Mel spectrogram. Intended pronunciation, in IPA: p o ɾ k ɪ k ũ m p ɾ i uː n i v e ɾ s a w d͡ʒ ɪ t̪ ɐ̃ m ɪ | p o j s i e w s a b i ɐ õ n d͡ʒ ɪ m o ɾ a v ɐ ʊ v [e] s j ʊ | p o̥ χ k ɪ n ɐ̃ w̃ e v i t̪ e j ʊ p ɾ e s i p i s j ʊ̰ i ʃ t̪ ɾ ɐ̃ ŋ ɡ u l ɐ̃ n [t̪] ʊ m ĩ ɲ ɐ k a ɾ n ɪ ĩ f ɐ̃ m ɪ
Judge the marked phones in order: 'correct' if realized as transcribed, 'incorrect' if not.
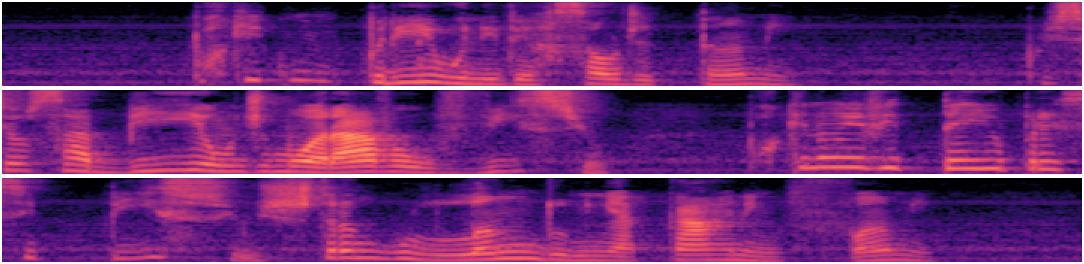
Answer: incorrect, incorrect

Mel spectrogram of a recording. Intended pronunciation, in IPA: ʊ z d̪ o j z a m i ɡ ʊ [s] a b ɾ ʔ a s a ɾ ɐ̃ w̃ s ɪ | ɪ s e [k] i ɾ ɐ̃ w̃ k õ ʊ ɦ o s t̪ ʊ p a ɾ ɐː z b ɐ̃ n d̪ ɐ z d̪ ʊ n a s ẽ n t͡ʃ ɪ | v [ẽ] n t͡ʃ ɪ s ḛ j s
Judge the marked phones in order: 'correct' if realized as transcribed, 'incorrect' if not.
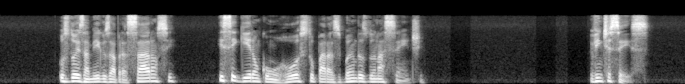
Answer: incorrect, incorrect, incorrect

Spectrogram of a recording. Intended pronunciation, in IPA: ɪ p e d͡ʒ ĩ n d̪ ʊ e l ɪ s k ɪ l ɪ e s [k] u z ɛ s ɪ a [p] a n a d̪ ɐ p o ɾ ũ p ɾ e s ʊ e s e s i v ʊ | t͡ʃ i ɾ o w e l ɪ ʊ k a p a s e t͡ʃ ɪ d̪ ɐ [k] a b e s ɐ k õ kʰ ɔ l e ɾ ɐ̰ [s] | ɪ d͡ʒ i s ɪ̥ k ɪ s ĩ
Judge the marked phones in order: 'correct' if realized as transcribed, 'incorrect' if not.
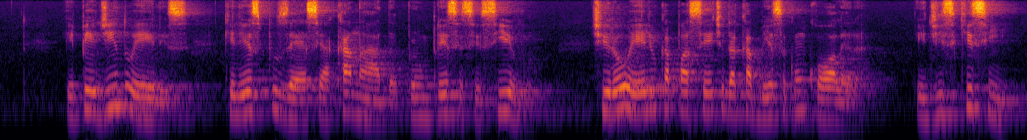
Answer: incorrect, incorrect, correct, incorrect

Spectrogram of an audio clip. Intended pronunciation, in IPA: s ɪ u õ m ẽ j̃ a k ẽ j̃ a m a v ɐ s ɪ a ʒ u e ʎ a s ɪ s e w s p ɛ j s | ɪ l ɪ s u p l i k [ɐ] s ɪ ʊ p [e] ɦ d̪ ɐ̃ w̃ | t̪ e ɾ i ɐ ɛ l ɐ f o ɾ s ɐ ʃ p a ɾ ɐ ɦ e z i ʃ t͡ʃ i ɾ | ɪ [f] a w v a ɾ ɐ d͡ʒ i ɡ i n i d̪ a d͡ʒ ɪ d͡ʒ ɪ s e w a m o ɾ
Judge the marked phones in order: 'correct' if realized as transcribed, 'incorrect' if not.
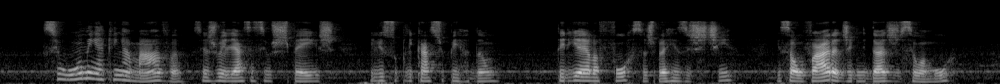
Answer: incorrect, correct, incorrect

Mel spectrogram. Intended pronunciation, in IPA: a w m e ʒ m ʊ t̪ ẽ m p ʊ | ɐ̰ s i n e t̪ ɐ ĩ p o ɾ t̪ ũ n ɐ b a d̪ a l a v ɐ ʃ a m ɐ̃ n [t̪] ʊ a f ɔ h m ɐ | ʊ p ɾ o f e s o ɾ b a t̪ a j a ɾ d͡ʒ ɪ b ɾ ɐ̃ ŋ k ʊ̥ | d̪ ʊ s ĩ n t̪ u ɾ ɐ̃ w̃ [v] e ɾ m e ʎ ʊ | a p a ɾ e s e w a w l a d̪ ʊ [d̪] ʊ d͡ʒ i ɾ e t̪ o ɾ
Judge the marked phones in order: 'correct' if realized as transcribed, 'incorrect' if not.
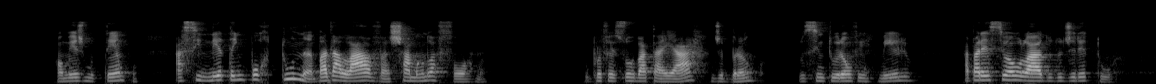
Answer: incorrect, correct, correct

